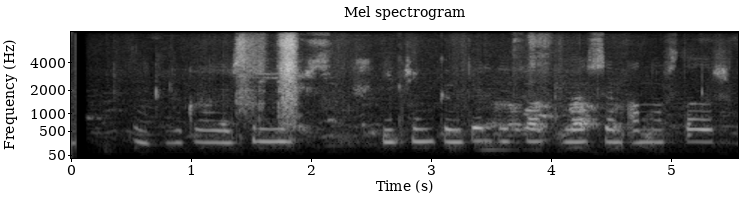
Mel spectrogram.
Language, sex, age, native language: Icelandic, male, 11, Icelandic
